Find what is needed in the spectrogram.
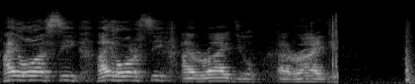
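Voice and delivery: put-on slow, loud Russian accent joke. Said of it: "The Russian accent".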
